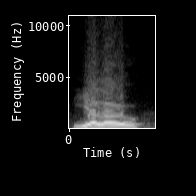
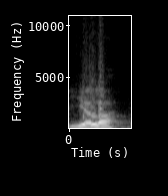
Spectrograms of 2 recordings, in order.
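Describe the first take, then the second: First: The final vowel is a full oh sound. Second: The final vowel is a weak uh sound. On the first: "it doesn't happen in R P" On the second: "in American and some English dialects you get yella"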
